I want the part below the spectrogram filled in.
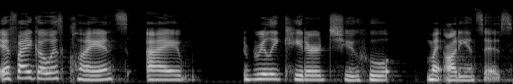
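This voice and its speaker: Dry and close with no echo, a woman speaks in a normal speaking voice, with fairly high pitch and fairly even intonation. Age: 30s. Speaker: real estate agent. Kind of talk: casual interview chat.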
